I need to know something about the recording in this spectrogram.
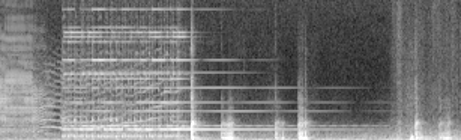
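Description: An old black hardline telephone with a rotary dial rings loudly on a counter in the lobby of a long-empty lodge, a sustained metallic ring broken by several sharp clanging strikes, with no voices present.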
